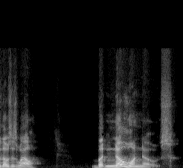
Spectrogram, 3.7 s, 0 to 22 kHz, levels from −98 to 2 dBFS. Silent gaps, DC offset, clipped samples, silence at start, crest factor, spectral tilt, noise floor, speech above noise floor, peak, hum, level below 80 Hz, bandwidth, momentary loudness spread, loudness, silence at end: none; under 0.1%; under 0.1%; 0 s; 20 dB; -6 dB/octave; -85 dBFS; 60 dB; -6 dBFS; none; -78 dBFS; 12.5 kHz; 20 LU; -24 LUFS; 0.25 s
